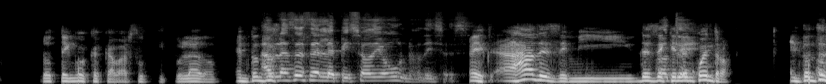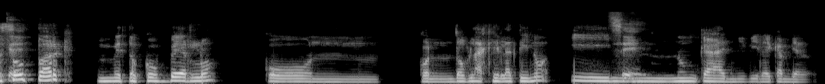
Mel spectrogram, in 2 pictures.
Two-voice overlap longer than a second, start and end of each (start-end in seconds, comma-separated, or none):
none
